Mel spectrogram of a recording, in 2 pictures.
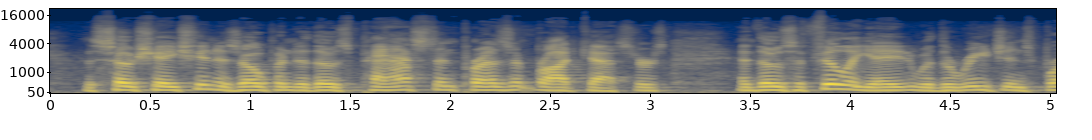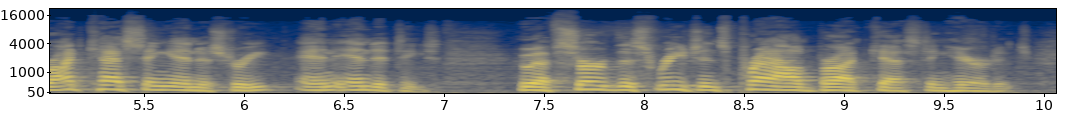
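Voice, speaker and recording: A man with an ordinary speaking voice talks at a fairly quick pace. His pitch is fairly high, with ordinary variation. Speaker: interview host. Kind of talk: program introduction.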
